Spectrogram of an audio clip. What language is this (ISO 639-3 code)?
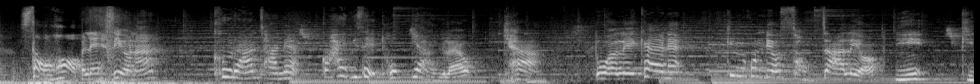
tha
